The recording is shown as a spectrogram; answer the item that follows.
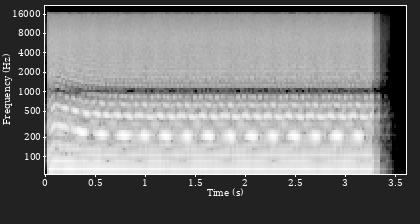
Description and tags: Classic rave noise as made famous in human resource's track "dominator" - commonly referred to as "hoover noises".
Sampled directly from a Roland Juno2.
hoover, juno2, musical-elements, roland, samples, synth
